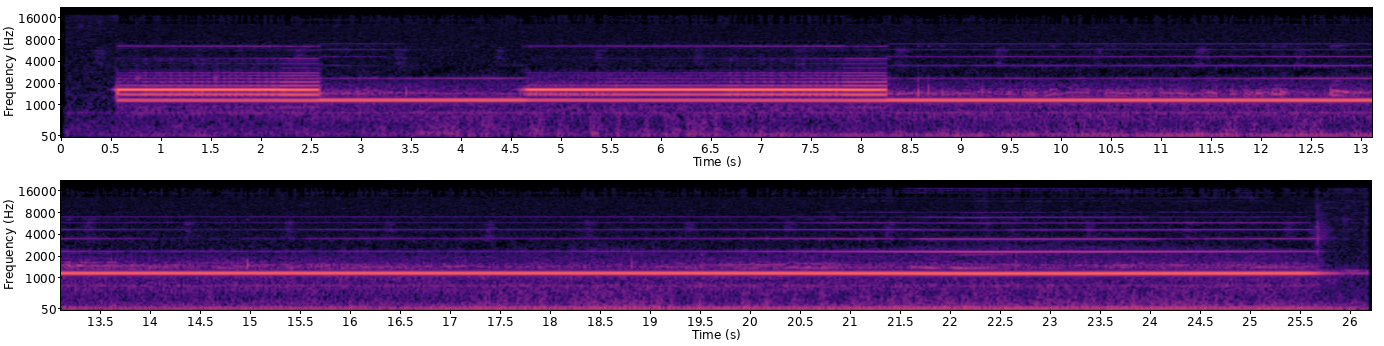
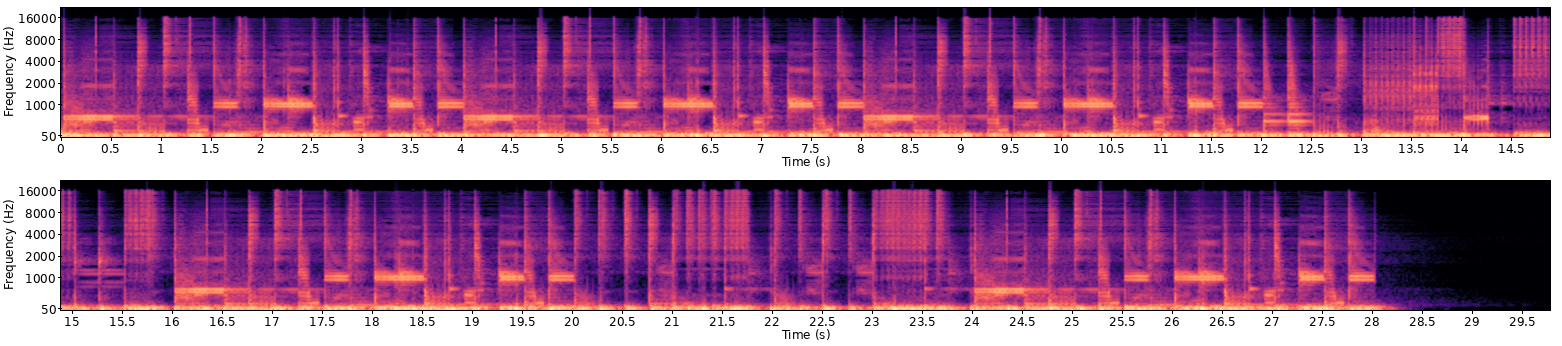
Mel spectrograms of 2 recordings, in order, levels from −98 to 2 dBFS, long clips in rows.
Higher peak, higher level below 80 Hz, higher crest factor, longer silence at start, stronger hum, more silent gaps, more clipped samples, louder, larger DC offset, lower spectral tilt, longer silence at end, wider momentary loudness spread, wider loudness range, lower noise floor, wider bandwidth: second, -16 dBFS vs 0 dBFS; second, -56 dBFS vs -12 dBFS; about the same, 16 dB vs 12 dB; first, 0.55 s vs 0 s; neither; neither; second, under 0.1% vs 0.1%; second, -30 LUFS vs -14 LUFS; neither; second, -2 dB/octave vs -5 dB/octave; second, 0.05 s vs 1.55 s; first, 9 LU vs 5 LU; first, 8 LU vs 2 LU; second, -62 dBFS vs -84 dBFS; about the same, 17.5 kHz vs 17 kHz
